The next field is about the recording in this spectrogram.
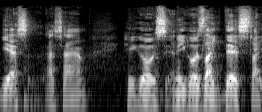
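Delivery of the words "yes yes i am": ordinary delivery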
